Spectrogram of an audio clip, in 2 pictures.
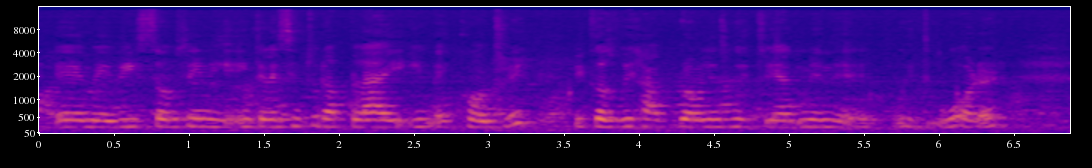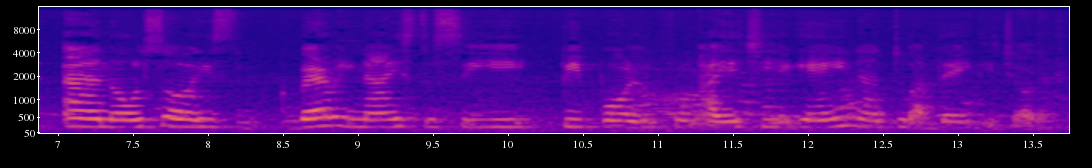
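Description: A woman's voice: mid-range voice, rough recording. Hesitant Colombian woman, crowd chatter behind. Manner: hesitant, many fillers. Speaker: course participant. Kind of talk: short testimonial to camera. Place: indoor training room.

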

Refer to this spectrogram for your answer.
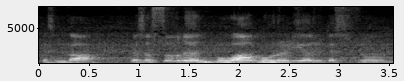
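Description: A man teaching an English grammar lesson in a classroom, quizzing students with constant questions and reading English examples slowly, word by word. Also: on the high side, warm tone. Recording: echoey classroom with faint noise.

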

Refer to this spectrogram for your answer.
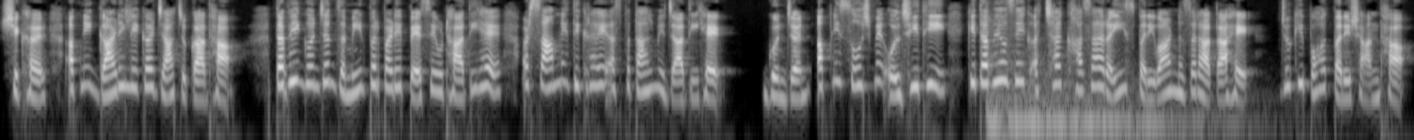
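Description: A woman narrating a scripted animated drama in an even storytelling voice. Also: high voice, moderate pace.

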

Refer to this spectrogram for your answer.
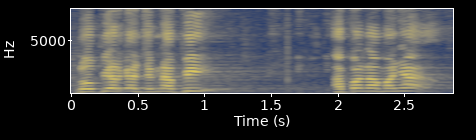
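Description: A man preaches with a Javanese accent, his voice sitting noticeably high. He jokes and teases the congregation, coaxing them to join in. His words carry a long echo through a large hall. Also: steady tone, normal speed, a bit bright, slight background noise. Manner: joking, teasing, coaxing the audience. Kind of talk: humorous sermon to a live congregation.

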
